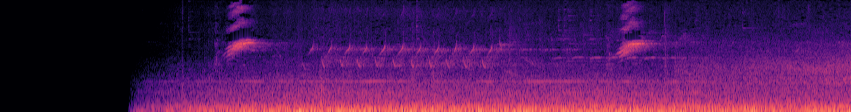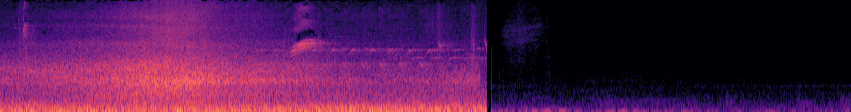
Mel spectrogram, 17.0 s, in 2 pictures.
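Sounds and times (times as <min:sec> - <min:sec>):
birds chirping: 0:02.1 - 0:13.4.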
